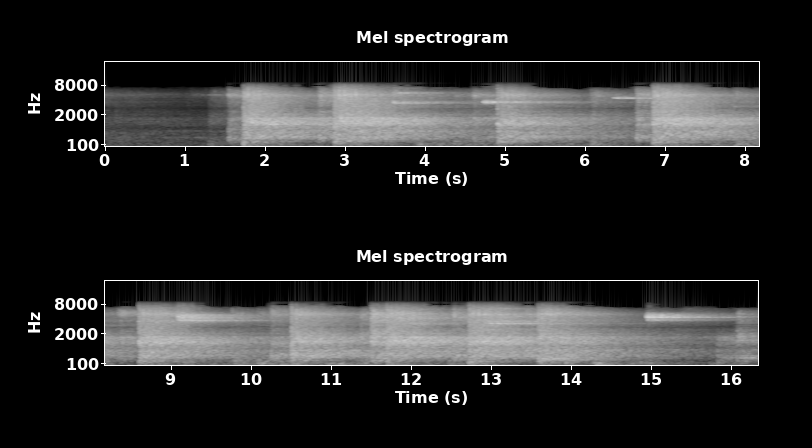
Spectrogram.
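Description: Squash rally: the ball cracking off racquets and the court walls roughly once a second, each strike echoing around the enclosed court, starting about a second and a half in. Short high squeaks of court shoes on the wooden floor come in between the strikes.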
